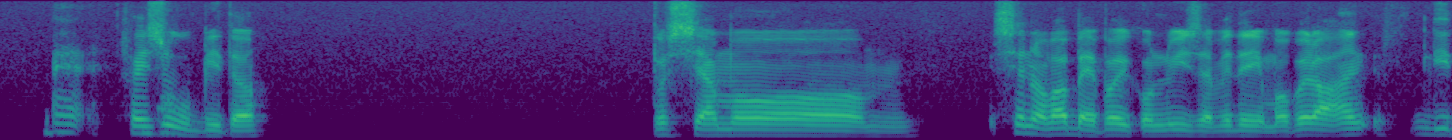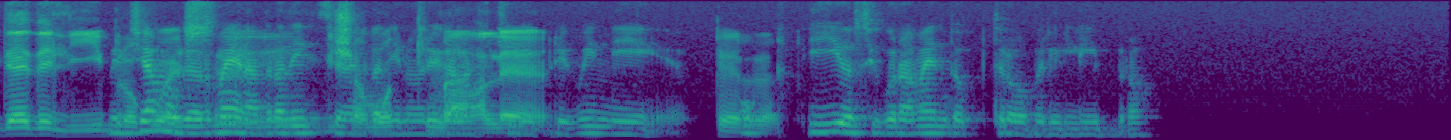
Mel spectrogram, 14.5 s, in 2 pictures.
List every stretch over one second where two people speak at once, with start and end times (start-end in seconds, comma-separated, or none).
7.8-10.0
